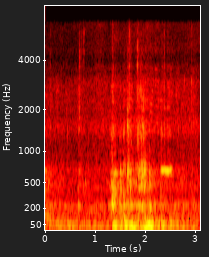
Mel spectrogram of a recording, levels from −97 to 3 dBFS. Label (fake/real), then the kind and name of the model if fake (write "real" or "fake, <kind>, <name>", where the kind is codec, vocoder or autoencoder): real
